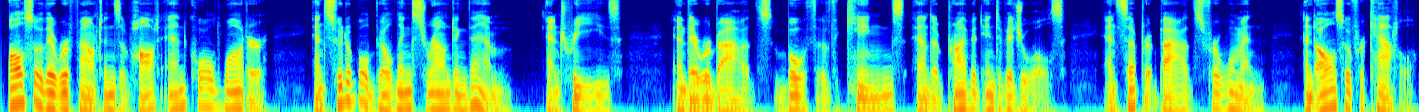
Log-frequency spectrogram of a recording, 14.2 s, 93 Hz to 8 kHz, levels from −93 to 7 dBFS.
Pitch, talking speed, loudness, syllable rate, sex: 85 Hz, 155 wpm, -21 LUFS, 5.0 syllables/s, male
